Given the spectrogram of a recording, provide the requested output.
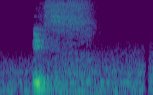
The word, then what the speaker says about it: ex: Una excepción que me acuerdo ahora es la palabra es. Es presidente, es governador, es prefeito, es namorado, es namorada. La palabra es, mismo que sola, tiene sonido de S.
